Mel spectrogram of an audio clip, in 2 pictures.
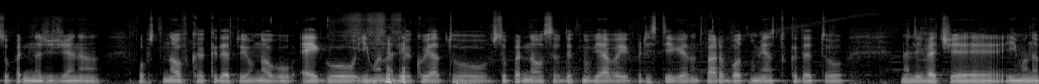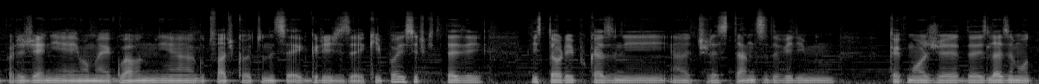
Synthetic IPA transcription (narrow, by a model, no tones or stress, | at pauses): supɛɾnɐʒiʒɛnə | opst̪ɐnɔfkəkɐd̪ɛt̪oimɐmnɔɡʊʔɛɡoḭmənɐlʲikojat̪osupɛɾnɔlˠsɛvd̪əxnovjavəipɾist̪iɡənɐt̪ovaɾɐbɔt̪nomʲjast̪o̥kɐd̪ɛt̪o | nɐlivɛt͡ʃɛimənɐpɾɛʒɛniɛiməmɛɡlˠavnijəɡot̪vat͡ʃkɔjt̪ʊnɛsɛ̰ɡɾiʒizɐɛk̟ipəifsit͡ʃki̥t̪ɛ̥t̪ɛziː | st̪ɔɾiːpo̥kazəniət͡ʃɾɛsːt̪ant̪zd̪ɐvid̪im | kakmɔʒɛd̪ɐizlɛzɛmot̪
